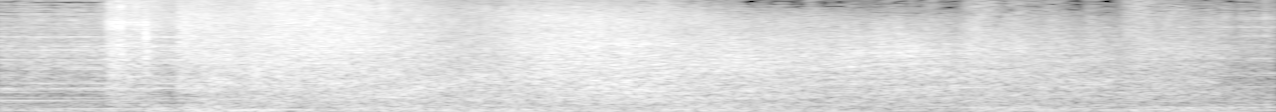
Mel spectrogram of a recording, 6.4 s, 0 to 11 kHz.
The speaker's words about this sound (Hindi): जवानों एक मिसाइल बगैर किसी टारगेट के उस इलाके पर फायर करो। 1 2 3 फायर।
